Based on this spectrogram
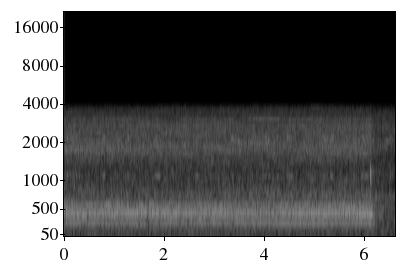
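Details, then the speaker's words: Toyota Prius coolant heat storage system: steady, even low electric hum with a few fixed tones, cutting off cleanly as the pump moves hot engine coolant into the insulated thermal tank (about 1.3 or 3 liters, uncertain); normal operation. "quiet just then that sound I want to explain it to you that was the sound of I think it's a 1.3 or a 3 liter I can't remember how big it is a thermal tank it's a thermally insulated coolant tank and it pumps a hot engine temperature coolant into it"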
